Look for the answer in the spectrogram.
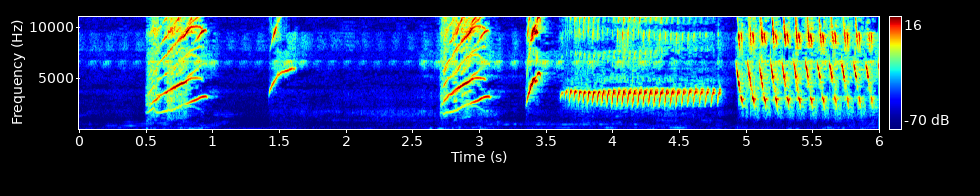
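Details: Loper canary singing energetically at night: separate high phrases of steep rising sweeps, then a buzzy steady roll and a rapid ringing trill, with short silent gaps between bursts.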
